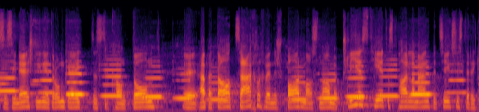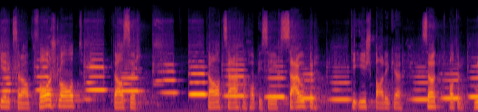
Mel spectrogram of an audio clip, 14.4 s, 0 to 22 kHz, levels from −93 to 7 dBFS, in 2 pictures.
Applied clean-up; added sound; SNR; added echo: none; Wind instrument, woodwind instrument; -2 dB; none.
